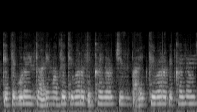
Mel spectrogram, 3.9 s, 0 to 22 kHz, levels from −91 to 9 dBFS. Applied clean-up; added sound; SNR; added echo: neural separator model SepFormer DNS4.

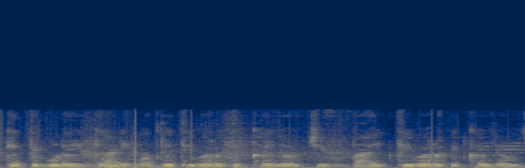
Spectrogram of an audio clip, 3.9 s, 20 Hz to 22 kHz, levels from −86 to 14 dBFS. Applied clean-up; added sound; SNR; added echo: none; Crackle; 13 dB; reverberation time 0.2 s.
